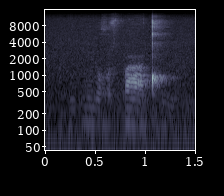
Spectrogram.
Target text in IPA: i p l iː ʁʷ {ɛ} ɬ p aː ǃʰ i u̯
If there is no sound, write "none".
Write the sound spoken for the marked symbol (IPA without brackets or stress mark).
ə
